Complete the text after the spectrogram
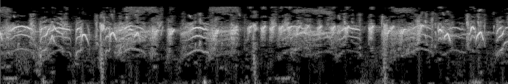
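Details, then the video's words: Small birds calling on a lure recording meant to attract wild birds for trapping: piercing, rapid chirps and thin squeaks overlap in a dense, agitated chatter. "suara Pikat burung Kecil super tajem"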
